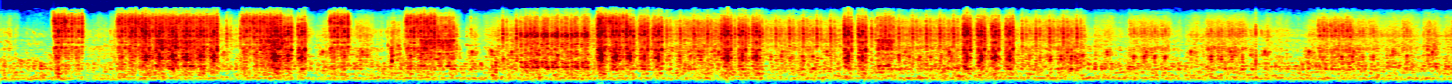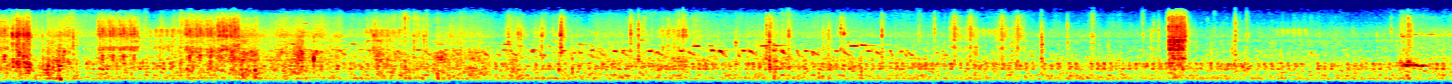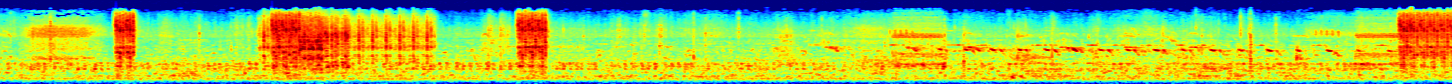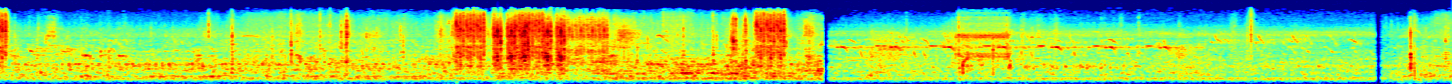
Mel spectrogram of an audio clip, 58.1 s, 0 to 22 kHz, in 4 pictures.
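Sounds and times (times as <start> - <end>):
camera shutters clicking: 0.5 - 12.6, 34.1 - 34.6, 42.9 - 43.7, 48.0 - 49.7, 50.8 - 51.7.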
